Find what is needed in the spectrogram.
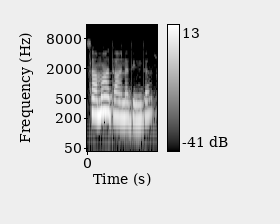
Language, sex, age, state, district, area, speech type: Kannada, female, 60+, Karnataka, Chikkaballapur, rural, spontaneous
